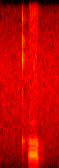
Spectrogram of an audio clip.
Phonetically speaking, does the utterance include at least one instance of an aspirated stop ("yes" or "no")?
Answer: yes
